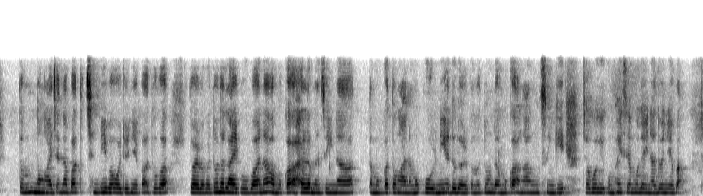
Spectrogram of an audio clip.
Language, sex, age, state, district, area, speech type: Manipuri, female, 18-30, Manipur, Bishnupur, rural, spontaneous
